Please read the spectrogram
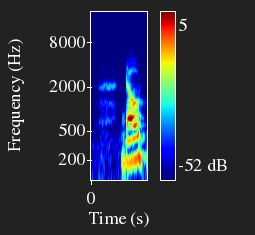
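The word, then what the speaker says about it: doubt: डाउट, अरे भाई डाउट, डाउट में तो बी हमारा साइलेंट वर्ड है।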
